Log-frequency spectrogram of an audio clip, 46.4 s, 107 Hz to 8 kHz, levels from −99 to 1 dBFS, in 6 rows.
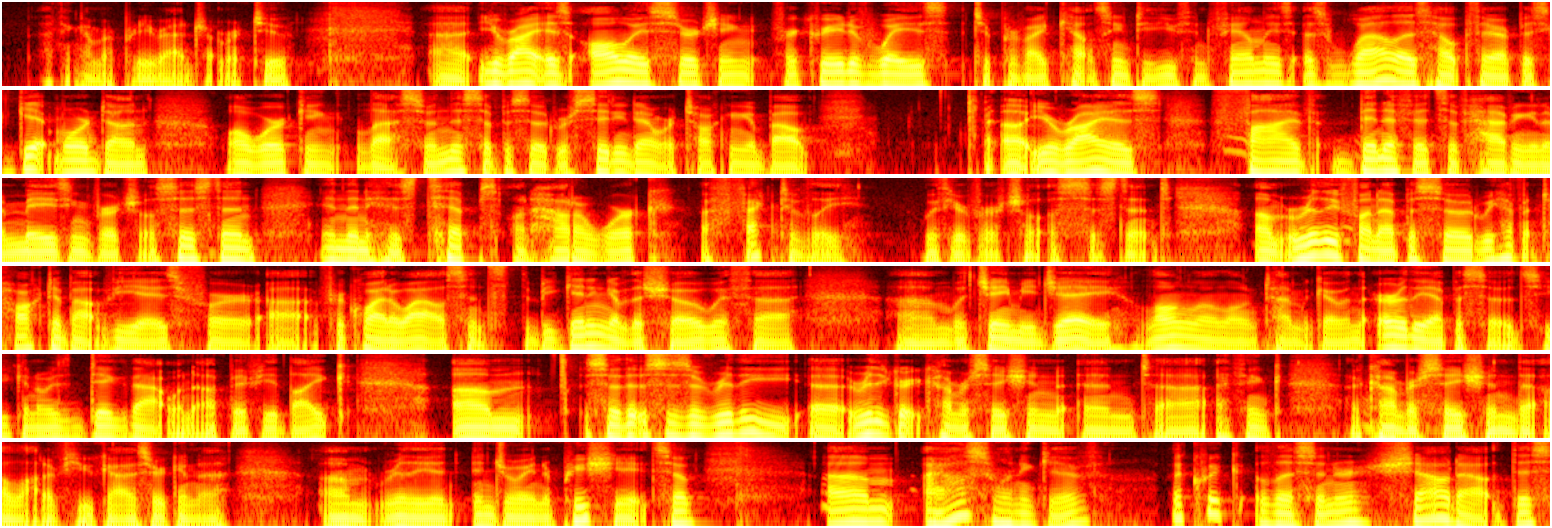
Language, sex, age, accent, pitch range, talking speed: English, male, 20-39, American, 90-110 Hz, 200 wpm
